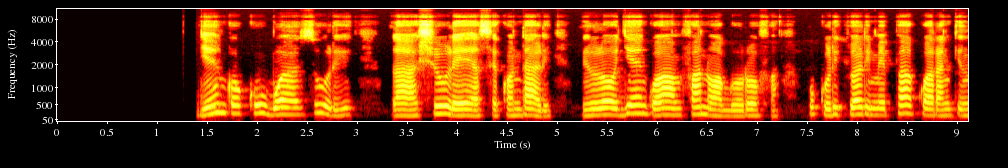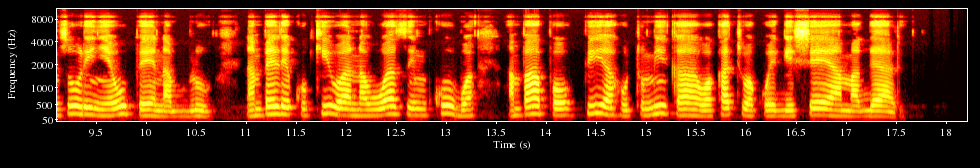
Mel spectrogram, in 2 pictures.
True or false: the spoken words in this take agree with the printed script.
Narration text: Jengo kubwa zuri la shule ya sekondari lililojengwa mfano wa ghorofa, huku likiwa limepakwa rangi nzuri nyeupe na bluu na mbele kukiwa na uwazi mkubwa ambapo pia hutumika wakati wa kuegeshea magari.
true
